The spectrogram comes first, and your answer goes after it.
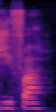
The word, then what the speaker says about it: Djifa: And she spells her name with a J. So DJIFA. Okay. She said it on the podcast. Hi guys, my name is Jifa.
